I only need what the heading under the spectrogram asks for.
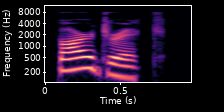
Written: bardrick

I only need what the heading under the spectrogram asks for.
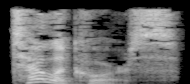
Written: telecourse

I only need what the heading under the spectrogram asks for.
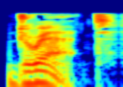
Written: drat

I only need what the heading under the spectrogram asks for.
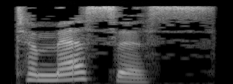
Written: tamesis

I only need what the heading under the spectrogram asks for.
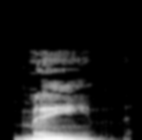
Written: mane

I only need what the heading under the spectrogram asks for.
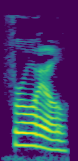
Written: froille

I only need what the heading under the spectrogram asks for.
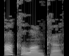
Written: akalanka

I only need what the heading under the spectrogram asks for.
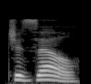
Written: gisselle

